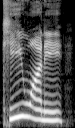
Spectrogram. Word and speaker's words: Kewaunee: Well, Brian, thank you for taking the time out of your evening to talk to me tonight about the Kewaunee County Jail Museum.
